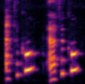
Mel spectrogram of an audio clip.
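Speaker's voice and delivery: very high, squeaky questioning; puzzled mock voice. Acting out Kira's puzzled reply.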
